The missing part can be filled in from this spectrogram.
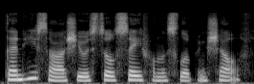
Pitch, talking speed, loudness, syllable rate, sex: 200 Hz, 260 wpm, -18 LUFS, 5.4 syllables/s, female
